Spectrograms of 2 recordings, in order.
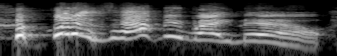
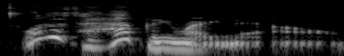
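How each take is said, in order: First: High, loud, laughing disbelief; mock-alarmed manager, loud and high. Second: Bewildered. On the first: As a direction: blurt it out through a laugh, shocked. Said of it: "she was like". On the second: Retold or imitated. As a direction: ask it half to yourself, dazed and faint. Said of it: "I said".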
